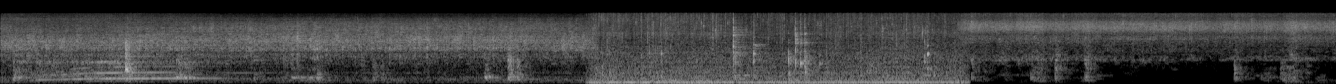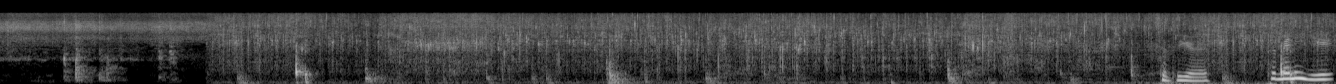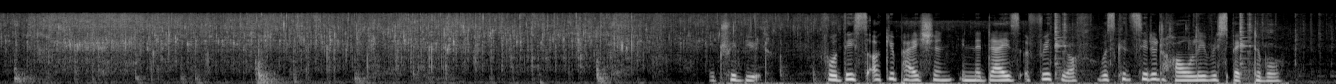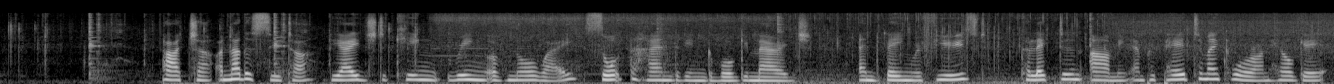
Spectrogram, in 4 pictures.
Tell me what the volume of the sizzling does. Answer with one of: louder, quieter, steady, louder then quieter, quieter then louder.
quieter.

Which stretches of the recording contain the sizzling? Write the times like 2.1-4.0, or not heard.
0.0-53.3.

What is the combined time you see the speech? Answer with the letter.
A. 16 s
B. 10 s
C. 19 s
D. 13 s
C.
